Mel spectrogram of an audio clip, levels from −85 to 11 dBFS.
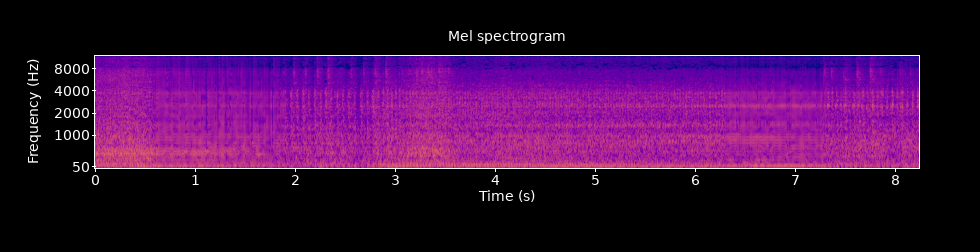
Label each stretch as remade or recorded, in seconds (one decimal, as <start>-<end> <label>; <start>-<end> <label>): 0.0-0.6 recorded; 0.6-1.9 remade; 1.9-6.3 recorded; 6.3-7.3 remade; 7.3-8.2 recorded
